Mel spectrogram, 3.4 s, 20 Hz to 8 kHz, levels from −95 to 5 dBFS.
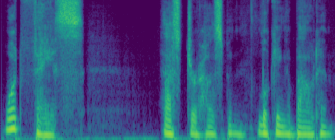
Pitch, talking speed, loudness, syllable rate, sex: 110 Hz, 145 wpm, -21 LUFS, 5.1 syllables/s, male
